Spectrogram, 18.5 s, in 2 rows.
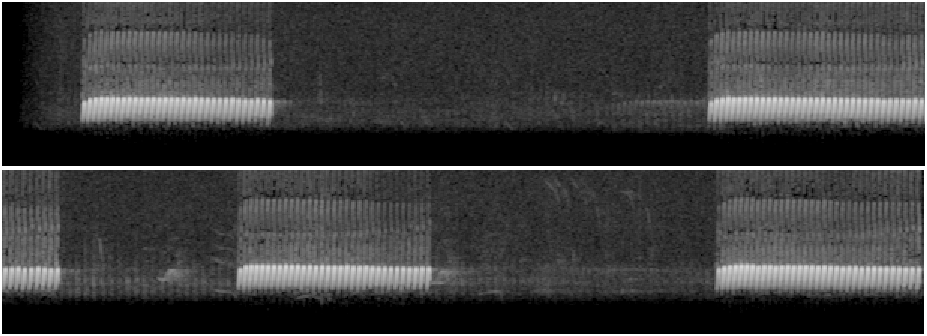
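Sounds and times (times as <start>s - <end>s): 
Eurasian nuthatch whistling and trilling: 0.8s - 2.8s, 7.1s - 9.8s, 11.6s - 13.8s, 16.4s - 18.4s.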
